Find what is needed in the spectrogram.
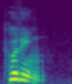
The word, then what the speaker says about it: putting: Maybe I'm maybe I'm just putting myself in your place。在这段话当中呢，我们需要注意一下这样的啊两处发音技巧。首先，putting 这样一个单词当中，这个 double t 呢，它在美式发音当中是一个 flap t，是一个闪音的处理。我们呢应该读成 pudding，pudding。那么前面呢加上一个 just，那么这样子的话呢，又形成了一个失去爆破的现象。所以呢，我们可以读成 just pudding，just pudding，just pudding。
